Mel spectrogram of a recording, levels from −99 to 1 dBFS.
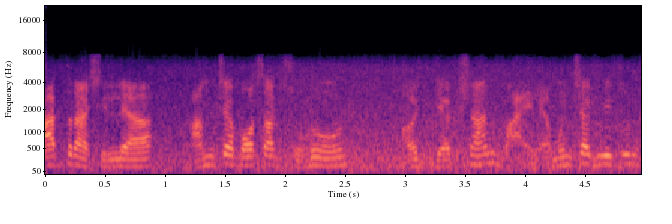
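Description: All the way through, the speech has that rough, raspy AMR wideband (HD Voice) codec sound, which fits one of its lowest rates, around 8.85 kbit/s. Room noise sits about 14 dB underneath.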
